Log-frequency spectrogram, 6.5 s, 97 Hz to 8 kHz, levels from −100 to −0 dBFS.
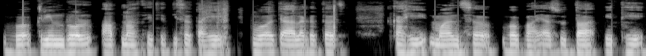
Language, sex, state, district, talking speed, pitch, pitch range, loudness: Marathi, male, Maharashtra, Dhule, 150 wpm, 120 Hz, 120-125 Hz, -20 LUFS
